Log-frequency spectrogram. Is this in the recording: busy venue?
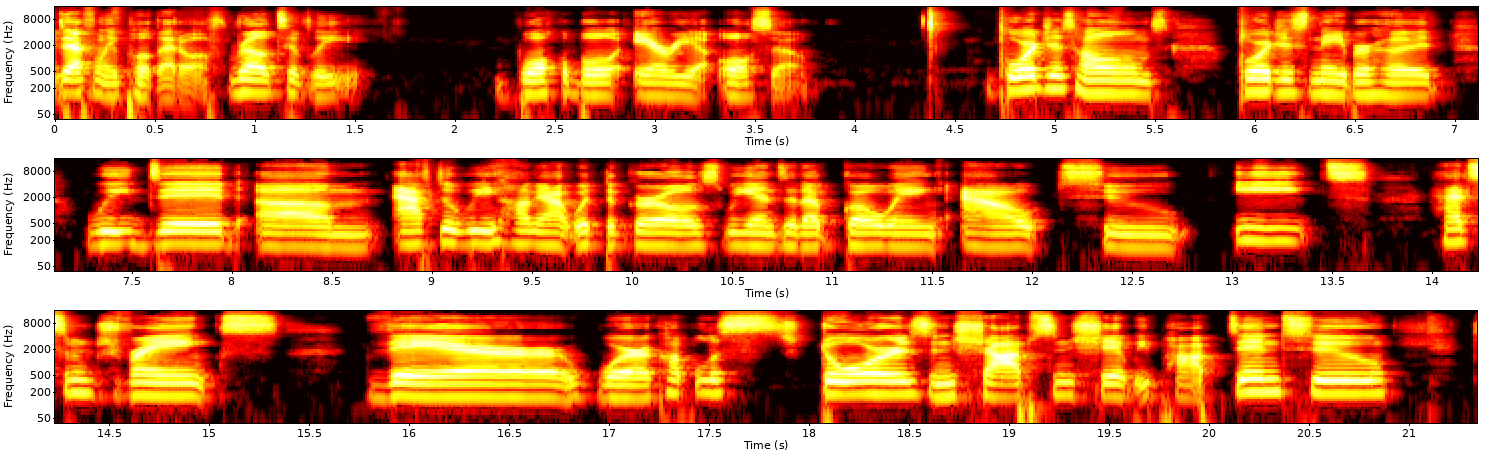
no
